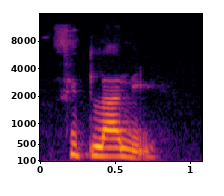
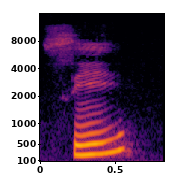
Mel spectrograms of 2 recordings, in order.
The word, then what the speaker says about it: Citlali: My name is pronounced Citlali. It's like if you divide it in three syllables, it's Citlali.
